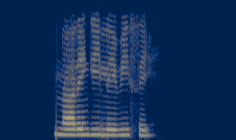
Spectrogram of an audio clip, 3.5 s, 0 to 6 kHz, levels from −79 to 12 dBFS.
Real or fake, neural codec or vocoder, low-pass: real; none; 5.4 kHz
